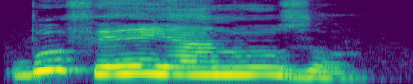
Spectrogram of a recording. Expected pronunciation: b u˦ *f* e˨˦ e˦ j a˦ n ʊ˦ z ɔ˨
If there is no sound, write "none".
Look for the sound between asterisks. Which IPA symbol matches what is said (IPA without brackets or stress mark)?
f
